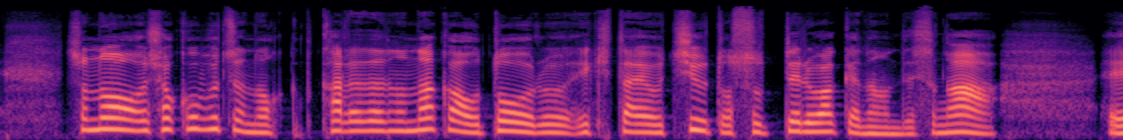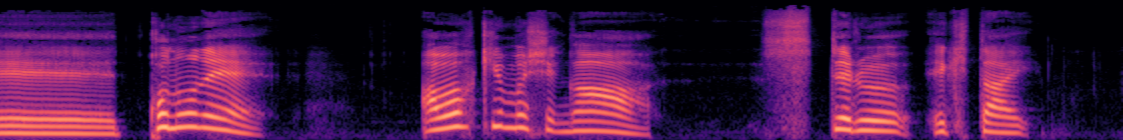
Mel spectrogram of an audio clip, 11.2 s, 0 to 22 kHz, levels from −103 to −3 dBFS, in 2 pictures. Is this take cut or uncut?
cut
